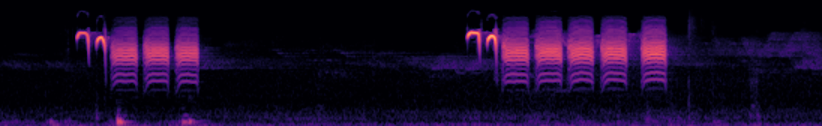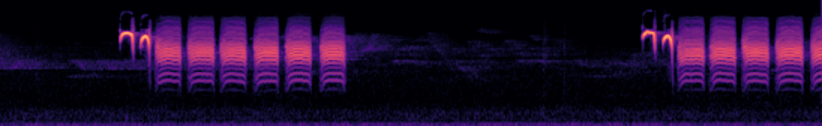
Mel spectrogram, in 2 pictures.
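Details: Yellow warbler: repeated phrases about three seconds apart, each a sharp high down-slurred note followed by six or seven rapid buzzy, harsh notes. A faint low thump sounds near the start, and the background is silent.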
